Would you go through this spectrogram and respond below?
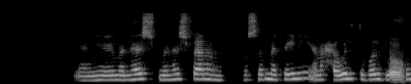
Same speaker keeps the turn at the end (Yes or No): Yes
